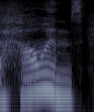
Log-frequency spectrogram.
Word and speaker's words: Houyhnhnms: Gulliver arrives in a land ruled by horses, the Houyhnhnms, pronounced almost like a whinny, calm and rational and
